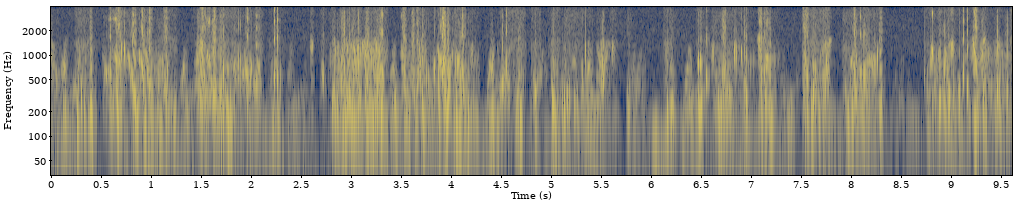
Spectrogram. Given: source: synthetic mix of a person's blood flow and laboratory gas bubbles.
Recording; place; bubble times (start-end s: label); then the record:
Doppler ultrasound of blood flow; precordium
0.00-0.10 s: bubbles
0.23-0.47 s: bubbles
0.50-1.28 s: bubbles
1.43-2.14 s: bubbles
2.18-2.33 s: bubbles
2.58-2.65 s: bubbles
2.69-3.39 s: bubbles
3.49-4.30 s: bubbles
4.46-4.75 s: bubbles
4.80-4.90 s: bubbles
4.96-5.68 s: bubbles
5.75-5.82 s: bubbles
6.12-6.27 s: bubbles
6.44-7.30 s: bubbles
7.50-7.82 s: bubbles
7.91-8.34 s: bubbles
8.73-9.62 s: bubbles
From the record:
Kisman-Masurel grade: 444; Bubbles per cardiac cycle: continuous sound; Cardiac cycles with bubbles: 100%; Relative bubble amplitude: maximal (0.775 to 0.999); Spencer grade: 4 (maximum detectable bubble signal sounding continuously throughout systole and diastole of every cardiac period, and overriding the amplitude of the normal cardiac signals); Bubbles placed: only in the low amplitude regions of the cardiac cycle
